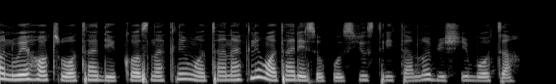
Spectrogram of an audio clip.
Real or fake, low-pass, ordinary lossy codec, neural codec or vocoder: real; 7.2 kHz; none; none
